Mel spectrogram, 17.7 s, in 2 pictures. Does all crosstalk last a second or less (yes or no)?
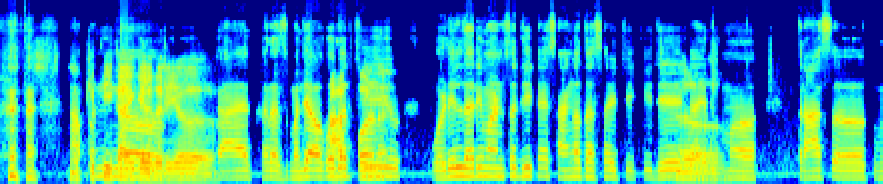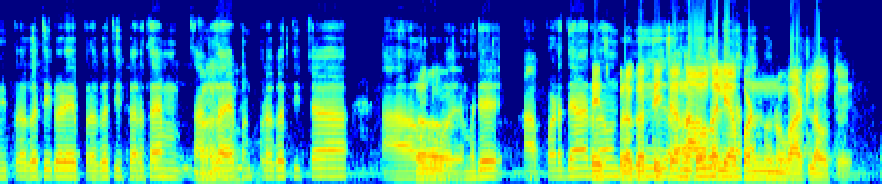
no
